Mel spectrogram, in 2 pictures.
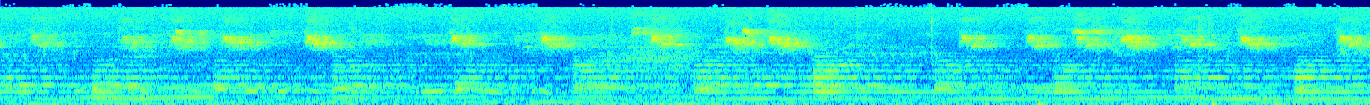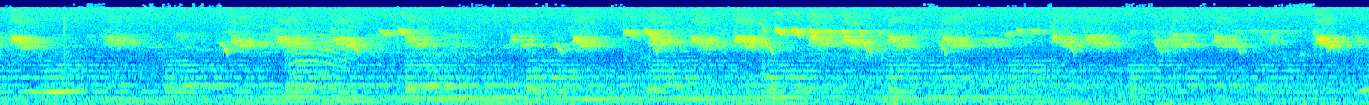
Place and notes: Nova Gorica, Slovenija, Ledinski Park - Krščanska Budnica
